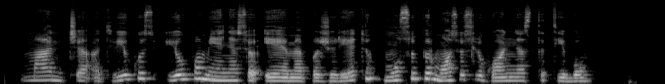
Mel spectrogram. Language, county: Lithuanian, Panevėžys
